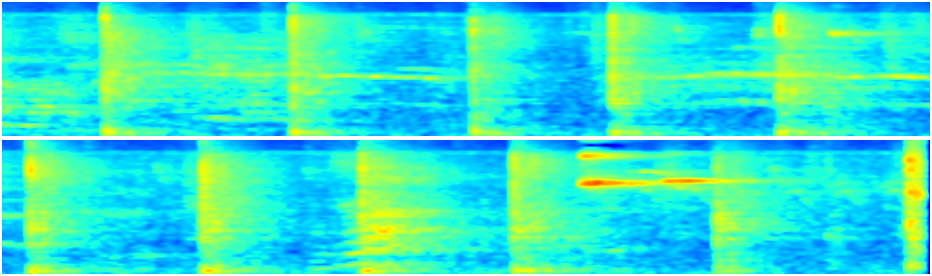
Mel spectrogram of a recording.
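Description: A basketball bounces on a hard court in a steady rhythm.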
